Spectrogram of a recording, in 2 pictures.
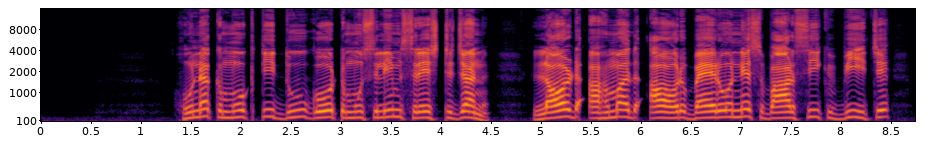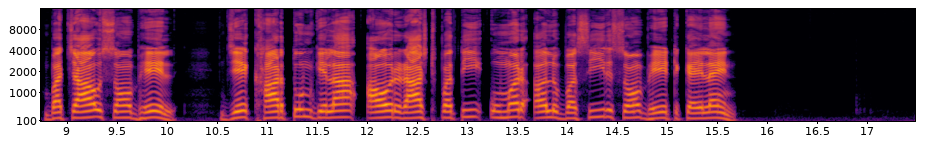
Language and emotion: Maithili, neutral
